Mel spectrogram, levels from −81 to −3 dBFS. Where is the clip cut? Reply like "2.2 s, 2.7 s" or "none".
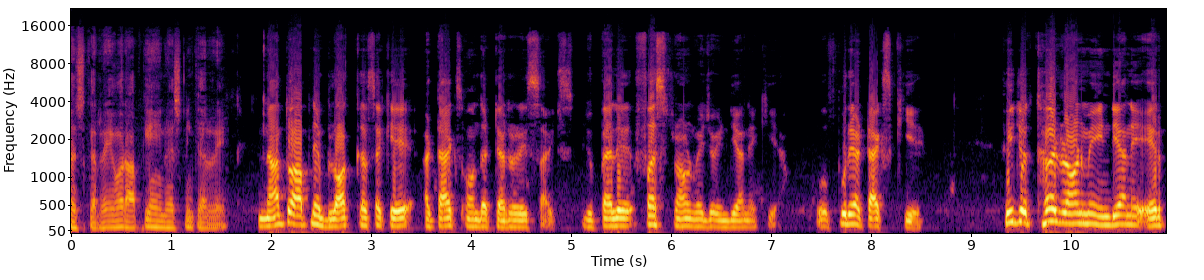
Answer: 1.3 s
